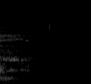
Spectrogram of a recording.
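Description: A single short, dry cough burst that fades quickly; a dry cough.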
